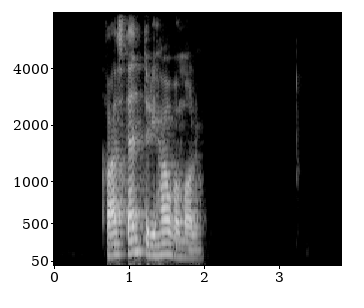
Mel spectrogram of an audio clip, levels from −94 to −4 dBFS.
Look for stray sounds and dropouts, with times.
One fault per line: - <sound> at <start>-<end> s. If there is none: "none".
none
